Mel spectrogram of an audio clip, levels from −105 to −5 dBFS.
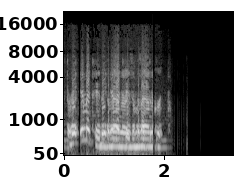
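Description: From the very start of the clip until 1.78 s, the speech carries a doubled audio track: a second, full-band copy trails the original by roughly 0.7 s at about the same level, so each phrase is heard twice, overlapping itself. The copy has no reverb tail or room colouring, unlike a true echo, and it cuts off abruptly at 1.78 s. The likely cause is the signal being captured again through a slower path and mixed back in.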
